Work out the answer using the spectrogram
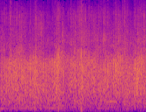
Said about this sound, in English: And why don't we keep that applause going for our next act? Please welcome Collingwood legend and podcaster, Dane Swan!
